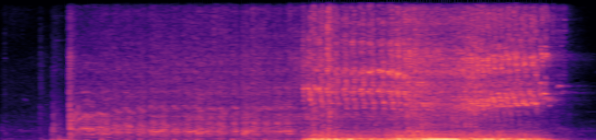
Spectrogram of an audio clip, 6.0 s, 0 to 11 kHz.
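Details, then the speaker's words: Abandoned 5.0 Ford Mustang being revived: slow, labouring crank, then a harsh strained whirr as it fights seized accessory pulleys that are not turning. "Well, something in the pulley system locked up. Oh boy. It's already breaking down."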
